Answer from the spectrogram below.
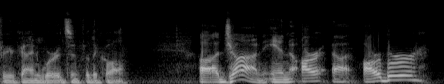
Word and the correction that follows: Auburn: California. Am I saying it right? – Auburn.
